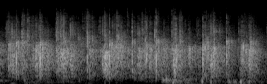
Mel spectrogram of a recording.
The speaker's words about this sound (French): Merci de l'applaudir.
